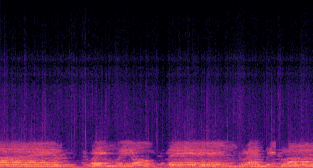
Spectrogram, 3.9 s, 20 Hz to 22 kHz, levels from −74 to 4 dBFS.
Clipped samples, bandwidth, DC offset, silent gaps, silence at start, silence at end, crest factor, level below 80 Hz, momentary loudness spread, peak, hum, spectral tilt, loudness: under 0.1%; over 20 kHz; under 0.1%; none; 0 s; 0 s; 12 dB; -30 dBFS; 5 LU; -6 dBFS; none; -5 dB/octave; -19 LUFS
